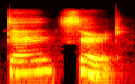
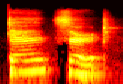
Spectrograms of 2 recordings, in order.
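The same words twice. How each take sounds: The two takes are said the same way.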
